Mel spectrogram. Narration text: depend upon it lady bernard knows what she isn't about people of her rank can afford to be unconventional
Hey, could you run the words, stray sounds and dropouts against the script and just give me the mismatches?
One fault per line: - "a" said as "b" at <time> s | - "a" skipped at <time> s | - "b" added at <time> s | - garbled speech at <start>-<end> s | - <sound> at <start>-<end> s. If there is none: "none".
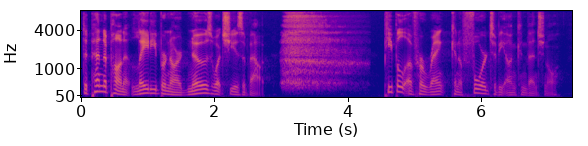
- "isn't" said as "is" at 2.3 s
- sigh at 3.0-4.4 s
